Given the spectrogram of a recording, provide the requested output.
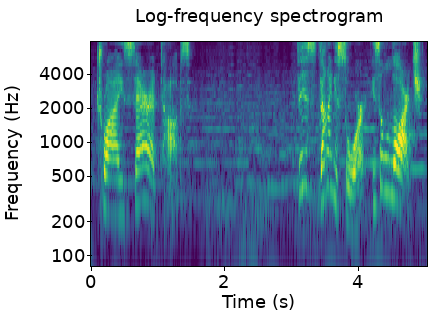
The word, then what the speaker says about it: triceratops: know it yes triceratops repeat with me try sarah tops triceratops this dinosaur is a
